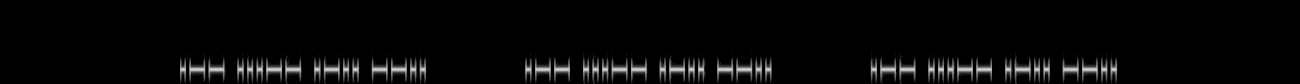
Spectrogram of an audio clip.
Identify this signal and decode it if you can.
Morse code, heard as a keyed tone, about 25 wpm, 700 Hz. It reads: W3LZ W3LZ W3LZ
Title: USA Call Signs - 4 Characters - Repeated 3x - 25wpm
